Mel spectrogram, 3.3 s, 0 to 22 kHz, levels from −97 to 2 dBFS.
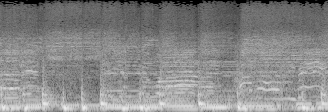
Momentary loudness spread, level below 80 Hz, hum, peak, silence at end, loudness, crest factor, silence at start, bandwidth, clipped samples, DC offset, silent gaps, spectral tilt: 2 LU; -28 dBFS; none; -2 dBFS; 0 s; -14 LUFS; 12 dB; 0 s; over 20 kHz; under 0.1%; under 0.1%; none; -5 dB/octave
